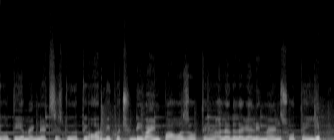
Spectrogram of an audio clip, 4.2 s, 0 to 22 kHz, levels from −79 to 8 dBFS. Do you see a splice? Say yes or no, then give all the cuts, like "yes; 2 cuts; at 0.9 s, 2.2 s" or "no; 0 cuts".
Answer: no; 0 cuts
